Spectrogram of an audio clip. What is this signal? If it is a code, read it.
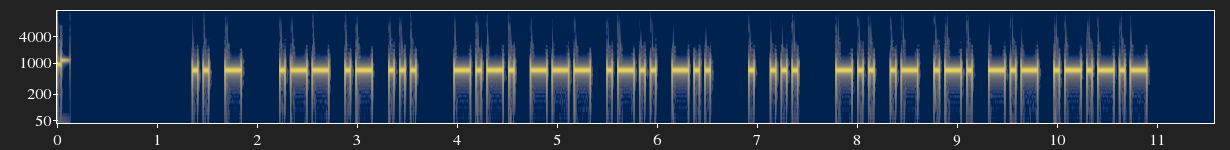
Morse code, heard as a keyed tone, about 22 wpm, 700 Hz. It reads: IT WAS COLD ES DARK.
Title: Sentences from Top 500 Words and Abbreviations 22wpm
